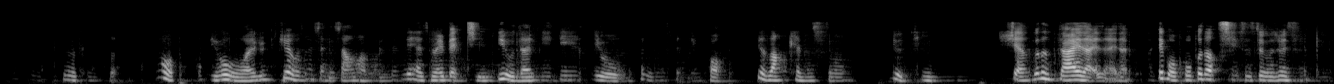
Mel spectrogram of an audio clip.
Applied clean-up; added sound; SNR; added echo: neural mask model DeepFilterNet 3.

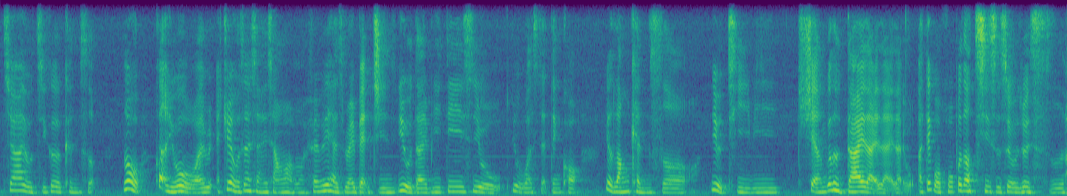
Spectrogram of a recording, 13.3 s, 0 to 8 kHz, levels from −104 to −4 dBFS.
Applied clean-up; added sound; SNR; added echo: none; none; none; none.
